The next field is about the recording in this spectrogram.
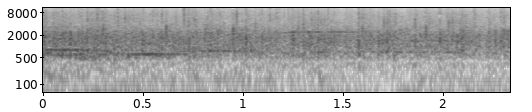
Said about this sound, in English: Will you please welcome Angela Barnes, ladies and gentlemen?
